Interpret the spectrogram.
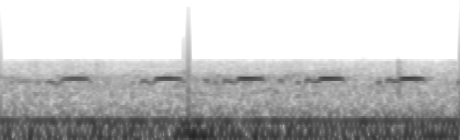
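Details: Ruddy ground dove (Columbina talpacoti) song: soft, low two-part coos, each rising then held, repeated about once a second over a steady low hum.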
